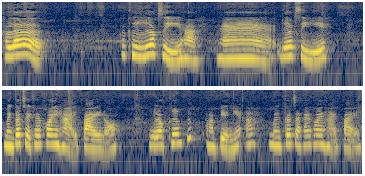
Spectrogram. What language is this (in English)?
Thai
